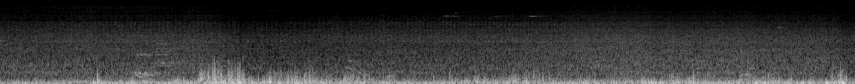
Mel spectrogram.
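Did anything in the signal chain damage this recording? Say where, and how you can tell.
No, nothing along the chain has left a mark on these sounds that I can hear, so there's no damaged stage to point to.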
